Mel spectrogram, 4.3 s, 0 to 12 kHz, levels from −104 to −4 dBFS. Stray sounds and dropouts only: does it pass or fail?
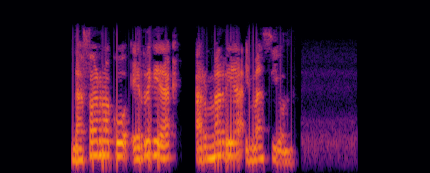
pass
